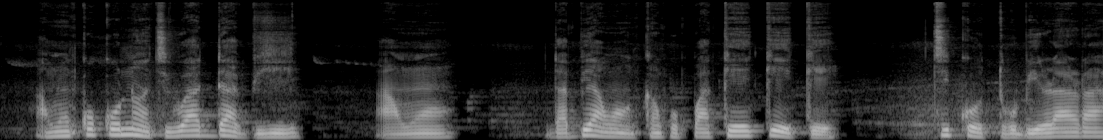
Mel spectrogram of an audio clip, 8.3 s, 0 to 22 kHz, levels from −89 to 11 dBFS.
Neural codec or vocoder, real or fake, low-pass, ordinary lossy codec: none; real; none; none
